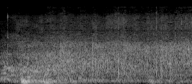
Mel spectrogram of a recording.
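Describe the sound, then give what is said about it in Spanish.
Applause from a theatre audience at the Teatro García Lorca, a dense, continuous clatter of clapping with a low crowd murmur underneath. “Provocaba también las risas y los aplausos en el Teatro García Lorca.”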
